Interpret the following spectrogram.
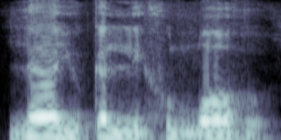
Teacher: لا الف مدہ ہے، ایک الف کی مقدار کے برابر کھینچ کر پڑھیں گے۔ یکلف اللہ پیش کی وجہ سے اللہ کا لام موٹا پڑا جائے گا، اس کے اوپر کھڑی زبر بھی ہے، ایک الف کی مقدار کے برابر کھینچ کر پڑھا جائے گا۔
